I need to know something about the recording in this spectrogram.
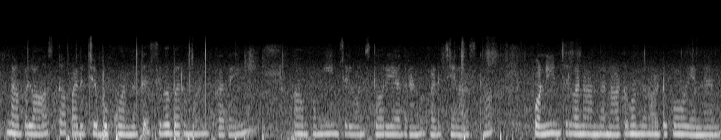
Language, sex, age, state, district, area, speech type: Tamil, female, 18-30, Tamil Nadu, Sivaganga, rural, spontaneous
